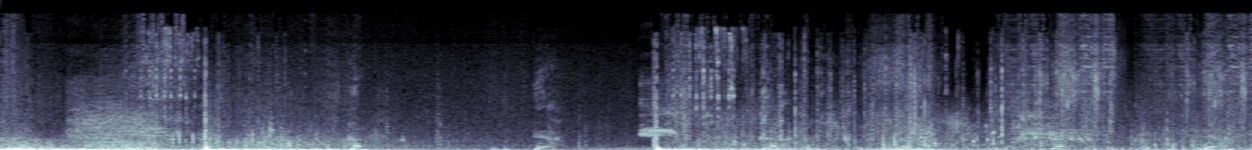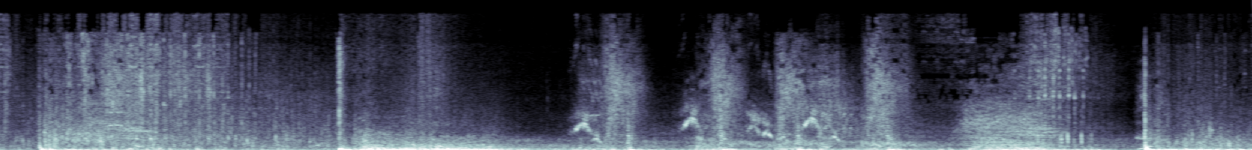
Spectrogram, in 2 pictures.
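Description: Incendio fire spells blast repeatedly in Hogwarts Legacy gameplay, a series of loud booming bursts over dense combat effects and music, with cuts between impacts.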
